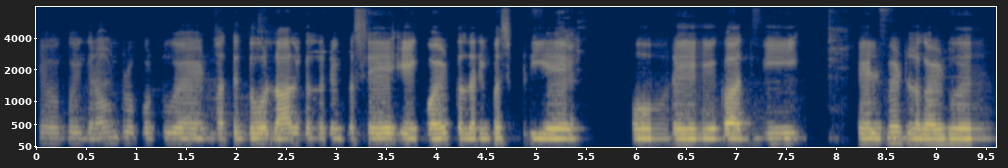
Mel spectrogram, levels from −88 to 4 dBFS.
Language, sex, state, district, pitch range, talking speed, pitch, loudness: Marwari, male, Rajasthan, Nagaur, 105-110 Hz, 160 wpm, 105 Hz, -23 LUFS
